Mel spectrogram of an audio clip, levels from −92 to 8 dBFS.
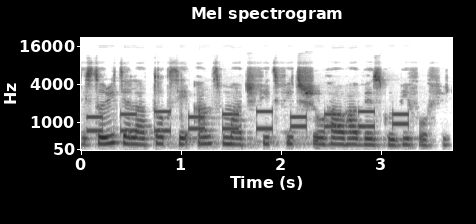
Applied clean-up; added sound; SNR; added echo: none; Telephone; 6 dB; none.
